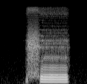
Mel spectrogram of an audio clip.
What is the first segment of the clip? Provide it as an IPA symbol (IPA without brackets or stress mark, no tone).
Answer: f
